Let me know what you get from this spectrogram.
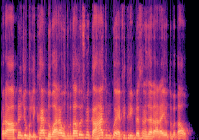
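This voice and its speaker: A middle-aged Indian man with a high voice lectures an online chemistry class. He scolds students over their chat questions with exasperation, repeating the same reproaches again and again. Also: fairly even intonation, fast talker.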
